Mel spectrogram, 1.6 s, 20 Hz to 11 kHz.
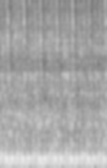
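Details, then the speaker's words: Freshly rebuilt budget Chevy 350 small block on the floor, 6 psi oil pressure, radiator cap and fan not fitted: steady, even low throb through loud open headers, no knocks or ticks. Normal idle. "I apologize for the way the sound is on this. These headers are horrible, made this engine sound horrible."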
